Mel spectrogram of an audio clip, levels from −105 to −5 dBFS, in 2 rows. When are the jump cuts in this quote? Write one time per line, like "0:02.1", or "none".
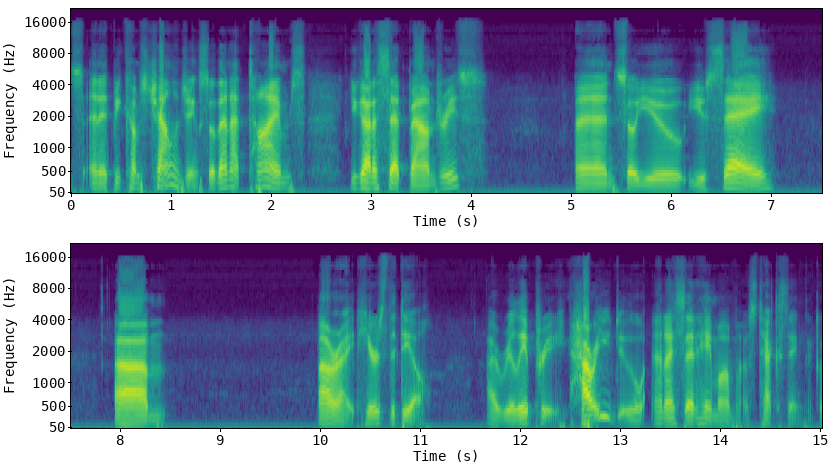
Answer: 0:13.2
